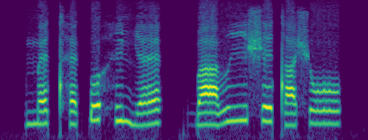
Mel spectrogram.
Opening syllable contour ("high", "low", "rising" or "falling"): rising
